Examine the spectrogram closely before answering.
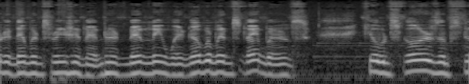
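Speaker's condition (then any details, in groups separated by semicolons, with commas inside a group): Cerebral palsy, spastic, severe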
